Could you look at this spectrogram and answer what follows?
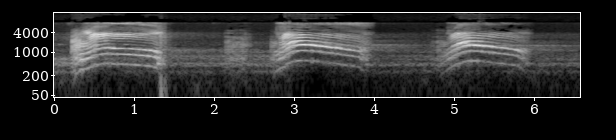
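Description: Kitten meowing for its mother: three long calls, each rising then falling in pitch, with short pauses between.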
